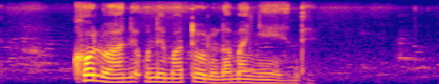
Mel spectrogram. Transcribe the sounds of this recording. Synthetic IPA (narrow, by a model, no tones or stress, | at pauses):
kʰɔlwanɛʔunɛmatʼɔlɔlamaɲeːndʱɛ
